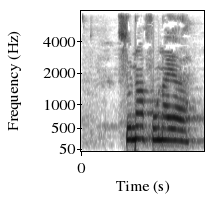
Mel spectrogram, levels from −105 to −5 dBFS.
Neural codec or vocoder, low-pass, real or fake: none; 7.2 kHz; real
